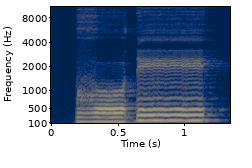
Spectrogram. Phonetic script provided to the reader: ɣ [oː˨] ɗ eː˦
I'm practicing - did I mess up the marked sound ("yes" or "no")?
no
